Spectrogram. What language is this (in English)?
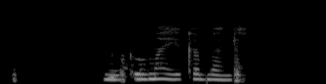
Taita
